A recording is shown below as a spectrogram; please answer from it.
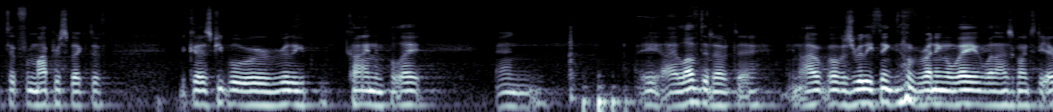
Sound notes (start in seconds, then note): none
